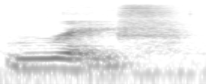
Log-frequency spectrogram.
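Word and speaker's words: Ralph: wife ursula von williams pronounced his name rafe and any other pronunciation infuriated him so rafan williams composed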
